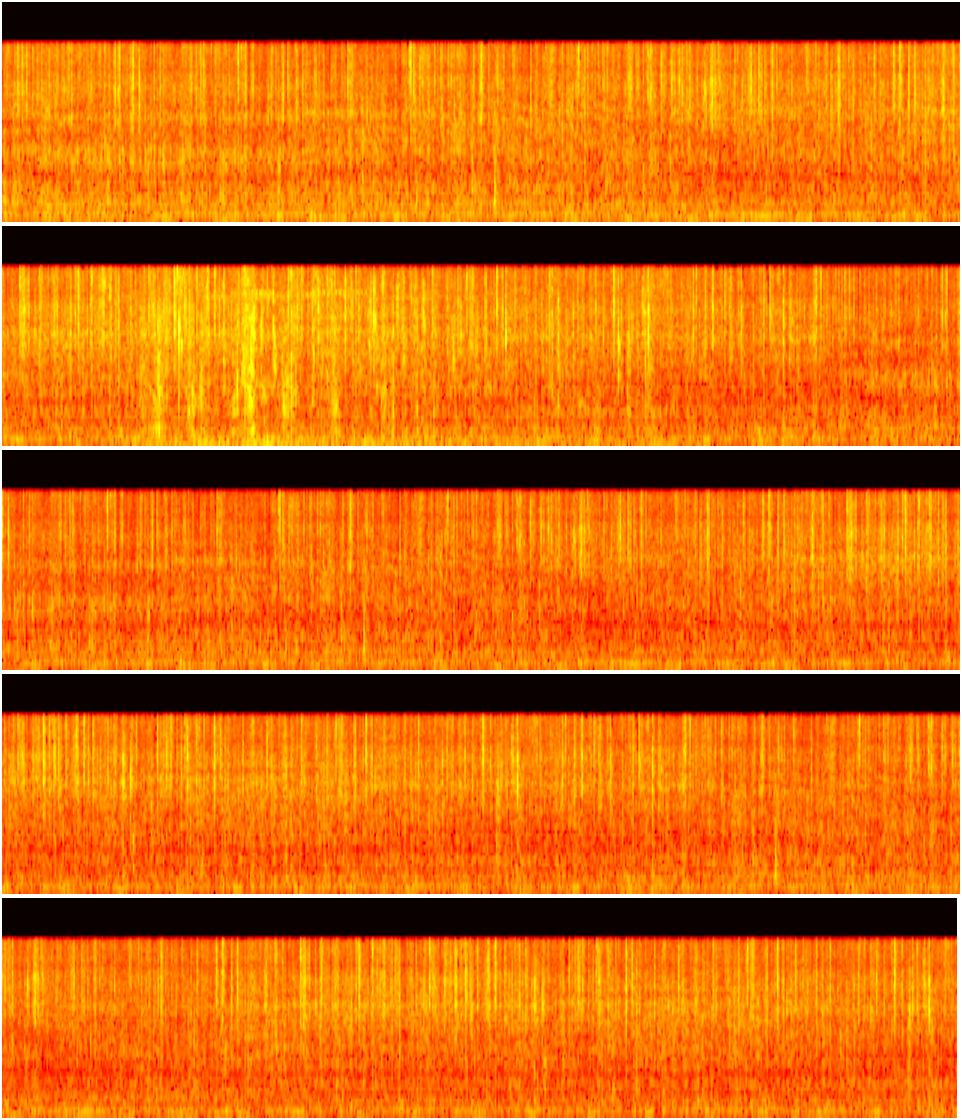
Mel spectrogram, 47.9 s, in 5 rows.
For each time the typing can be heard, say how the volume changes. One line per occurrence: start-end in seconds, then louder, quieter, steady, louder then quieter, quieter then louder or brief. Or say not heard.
not heard.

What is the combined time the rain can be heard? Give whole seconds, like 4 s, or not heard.
48 s.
